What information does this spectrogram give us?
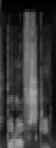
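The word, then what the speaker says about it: Borowski: I don't know how the creators of the game intended for it to be pronounced, but it is a Polish last name, so it would be pronounced as Borovski.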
